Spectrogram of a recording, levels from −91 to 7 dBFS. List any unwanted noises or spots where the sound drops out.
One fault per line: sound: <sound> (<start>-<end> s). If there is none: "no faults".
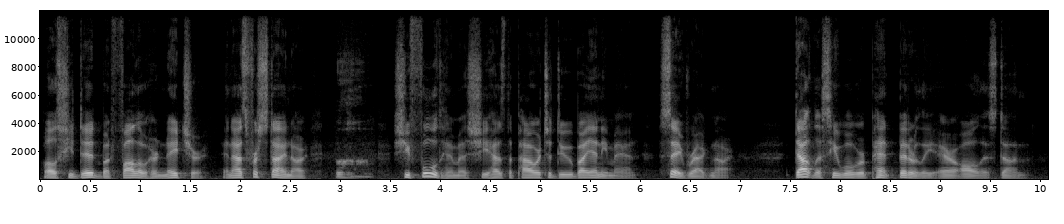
sound: sigh (2.9-3.4 s)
